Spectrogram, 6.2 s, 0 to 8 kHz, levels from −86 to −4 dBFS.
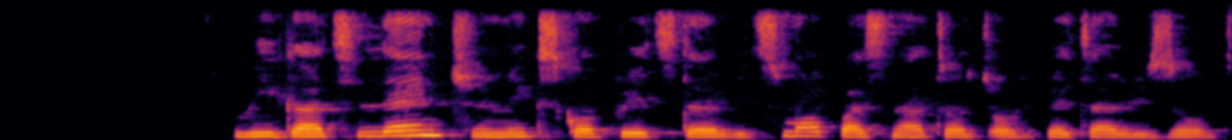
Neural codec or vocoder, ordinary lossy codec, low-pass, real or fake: none; none; 7.2 kHz; real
